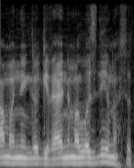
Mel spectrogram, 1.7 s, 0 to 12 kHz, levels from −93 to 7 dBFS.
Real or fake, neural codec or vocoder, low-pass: fake; vocoder, 44.1 kHz, 128 mel bands, Pupu-Vocoder; 10.8 kHz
